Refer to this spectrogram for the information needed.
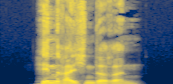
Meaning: inflection of hinreichend: 1. strong genitive masculine/neuter singular comparative degree 2. weak/mixed genitive/dative all-gender singular comparative degree
- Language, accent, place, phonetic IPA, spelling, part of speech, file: German, Germany, Berlin, [ˈhɪnˌʁaɪ̯çn̩dəʁən], hinreichenderen, adjective, De-hinreichenderen.ogg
